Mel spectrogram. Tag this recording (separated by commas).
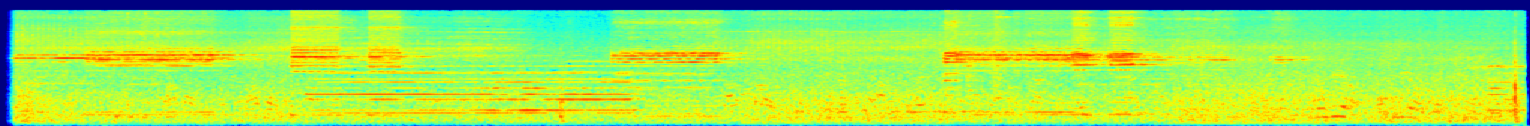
Vehicle, roadway noise, Engine, Vehicle horn, Car, Human group actions, Chatter, Alarm, Motor vehicle (road)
